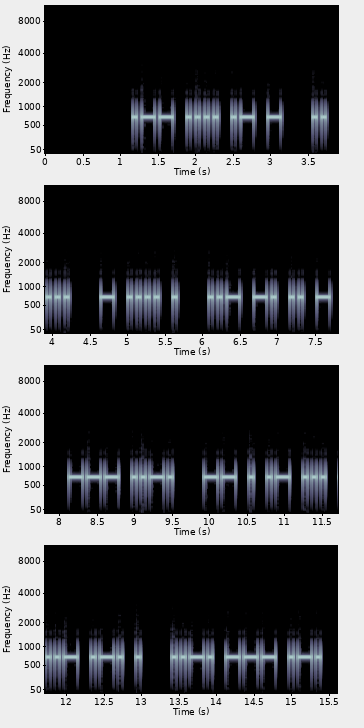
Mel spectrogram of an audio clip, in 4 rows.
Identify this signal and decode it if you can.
Morse code, heard as a keyed tone, about 21 wpm, 700 Hz. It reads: WHAT IS THE UNIT OF MEASURE FOR
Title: Sentences from Top 1000 Words - Review Part 6 - 20wpm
